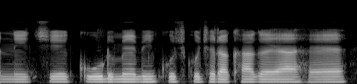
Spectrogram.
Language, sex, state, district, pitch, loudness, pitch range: Hindi, male, Jharkhand, Deoghar, 120 Hz, -20 LUFS, 120-125 Hz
